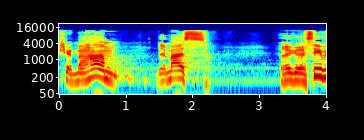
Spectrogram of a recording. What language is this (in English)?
Hebrew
